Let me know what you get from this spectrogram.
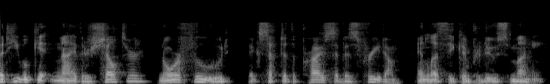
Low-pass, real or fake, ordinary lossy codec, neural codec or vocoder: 7.2 kHz; real; AAC, 32 kbps; none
